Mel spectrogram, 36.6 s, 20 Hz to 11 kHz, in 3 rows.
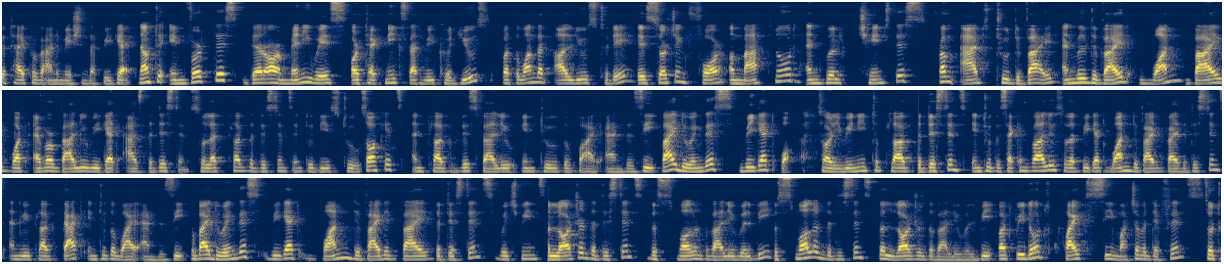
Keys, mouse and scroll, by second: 5.5-5.8 scroll down 2, 5.9 middle click, 6.4 scroll up 2, 7.1 shift+a, 9.3 click, 10.4 click, 10.7 click, 11.8 click, 12.4 middle click, 13.6-14.7 drag, 15.4-15.9 drag, 16.4 click, 17.5-18.3 drag, 19.5 click, 20.4 click, 21.6-22.3 drag, 24.6 middle click, 26.2 middle click, 28.8 click, 34.4 scroll down 2, 34.6-35.6 middle drag, 36.4 click.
